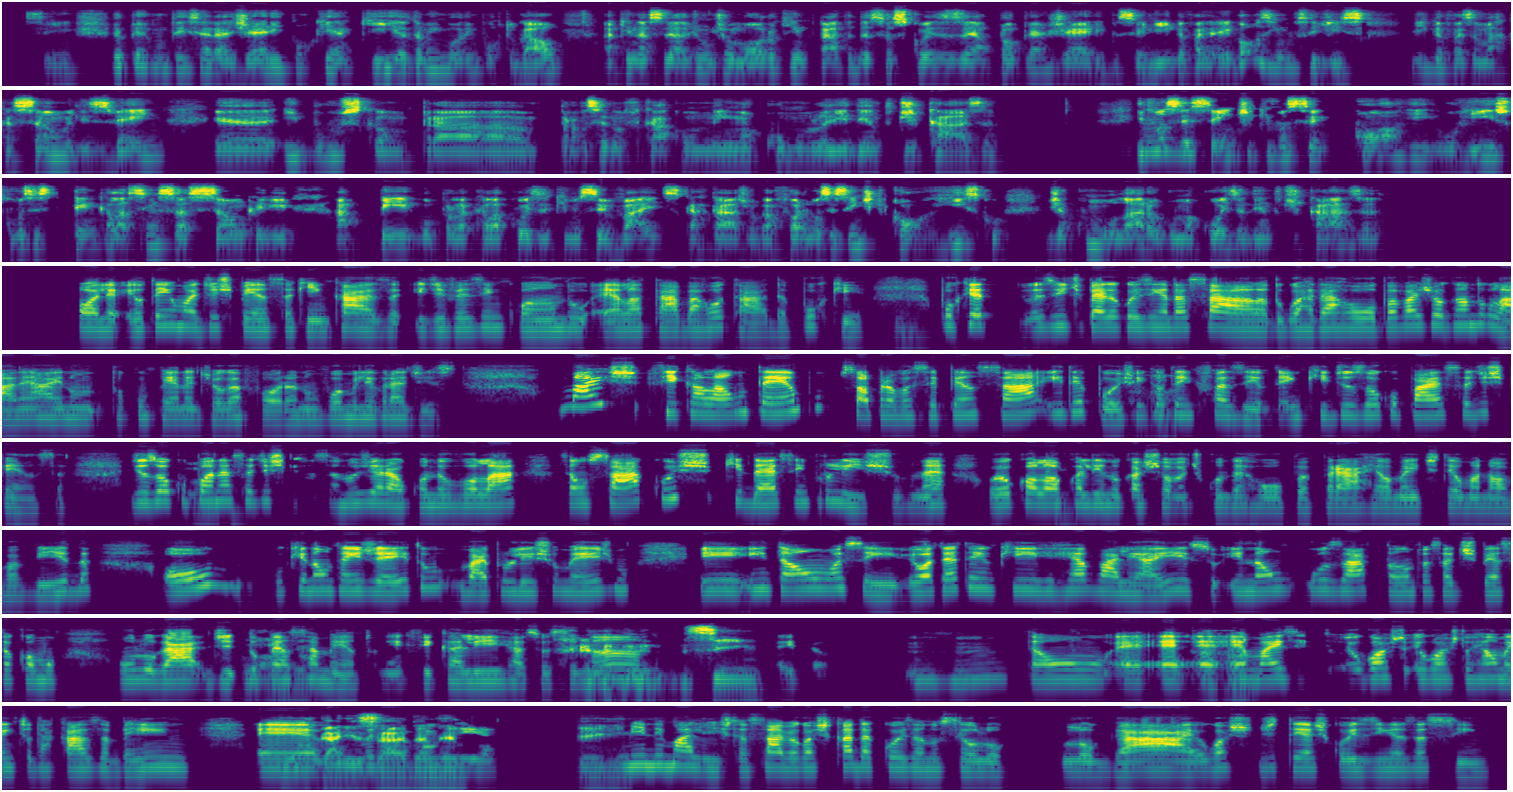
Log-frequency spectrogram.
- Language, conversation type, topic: Portuguese, podcast, Como você evita acumular coisas desnecessárias em casa?
- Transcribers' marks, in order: laugh; unintelligible speech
